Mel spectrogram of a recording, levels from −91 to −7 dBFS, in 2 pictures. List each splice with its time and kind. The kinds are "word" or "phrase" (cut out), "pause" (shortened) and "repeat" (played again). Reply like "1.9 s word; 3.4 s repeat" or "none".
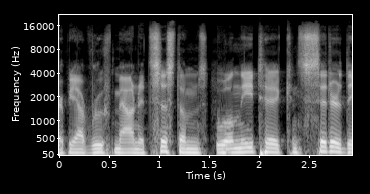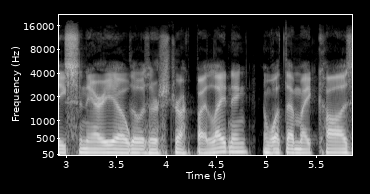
1.6 s word; 3.0 s word; 3.6 s word; 4.9 s pause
